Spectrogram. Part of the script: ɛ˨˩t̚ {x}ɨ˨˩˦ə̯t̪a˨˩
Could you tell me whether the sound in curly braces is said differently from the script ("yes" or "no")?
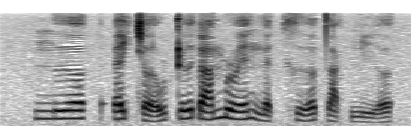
no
